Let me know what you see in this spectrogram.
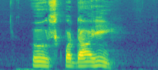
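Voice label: "usquadai", Cherokee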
